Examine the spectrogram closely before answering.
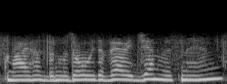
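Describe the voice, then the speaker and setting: An actress playing a refined, composed young widow in a 1930s radio drama, speaking politely and with measured phrasing. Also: female voice, mid-range voice, fairly even intonation, phone-quality sound, close to an everyday voice. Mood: composed, gracious. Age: young adult. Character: gracious, composed young widow, quietly grieving. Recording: scratchy, thin 1930s radio broadcast recording.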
